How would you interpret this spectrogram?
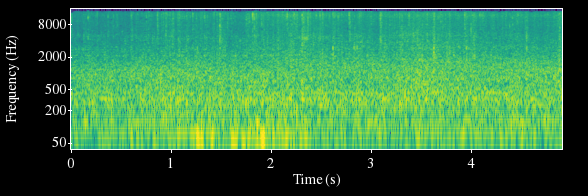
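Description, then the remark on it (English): Heavy rain pours down outside, heard from under the slanted cover of a roof, in a steady, dense hiss with a low rumble beneath, continuous, with no voices or other sounds breaking through. “I just finished my round of deep cleaning and the pouring down rain outside beckoned to me to sit under the slanted cover of the roof and unpack my streams of consciousness.”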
